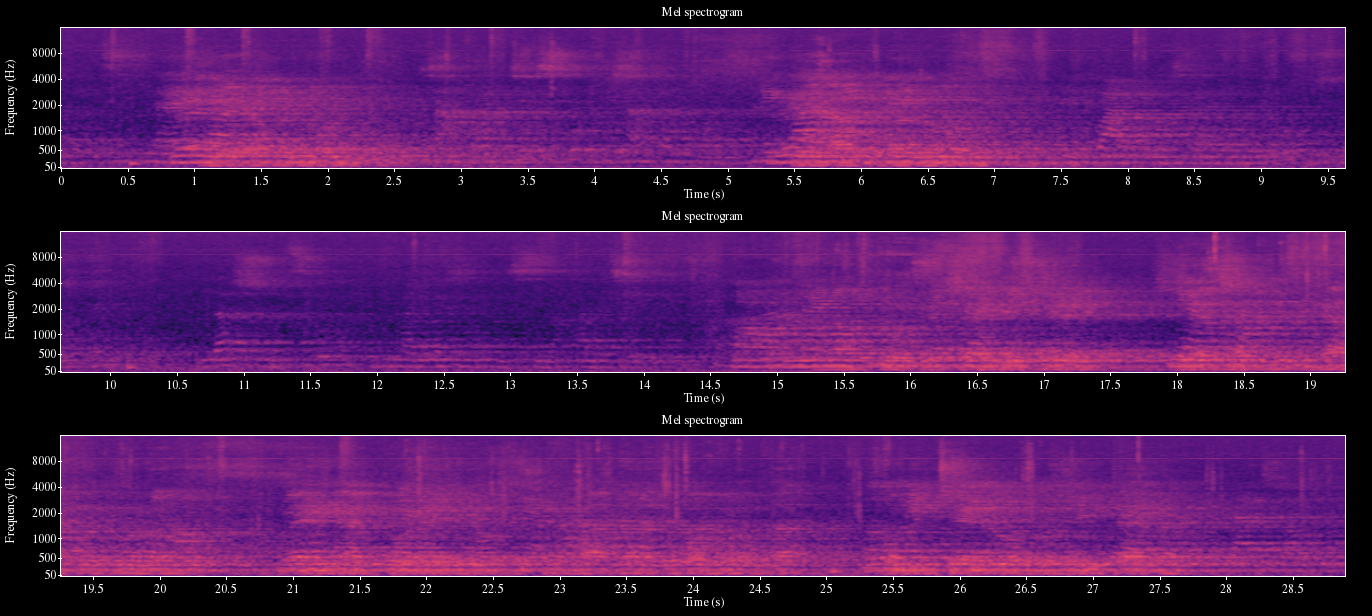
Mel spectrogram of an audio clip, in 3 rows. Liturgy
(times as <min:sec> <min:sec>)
0:00.0 0:04.0, 0:05.2 0:08.6, 0:14.6 0:28.8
